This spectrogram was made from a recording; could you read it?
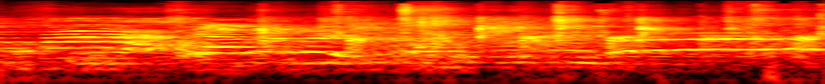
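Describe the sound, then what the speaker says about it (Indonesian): A classroom of students claps for a student group, quick sharp hand claps close by mixed with voices talking over them. "tepuk tangan untuk kelompok"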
